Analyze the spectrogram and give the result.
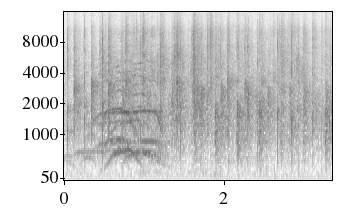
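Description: An audience applauds with a steady patter of many hands clapping throughout, fairly loud and even. A brief rising-and-falling voice, like a cheer, sounds over the clapping near the start.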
